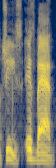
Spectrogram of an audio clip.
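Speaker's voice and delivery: ordinary delivery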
